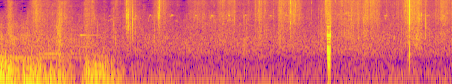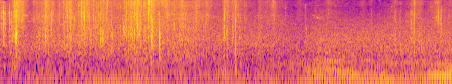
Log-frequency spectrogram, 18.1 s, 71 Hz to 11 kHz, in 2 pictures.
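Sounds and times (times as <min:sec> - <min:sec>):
footsteps crunching dry leaves: 0:00.1 - 0:14.7, 0:16.8 - 0:18.0
twig snapping: 0:08.1 - 0:09.4.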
